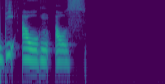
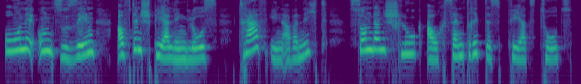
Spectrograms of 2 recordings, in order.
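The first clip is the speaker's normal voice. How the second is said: ordinary delivery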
